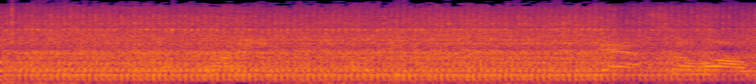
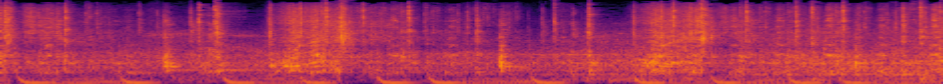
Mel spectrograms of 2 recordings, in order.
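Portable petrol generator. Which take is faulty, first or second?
second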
